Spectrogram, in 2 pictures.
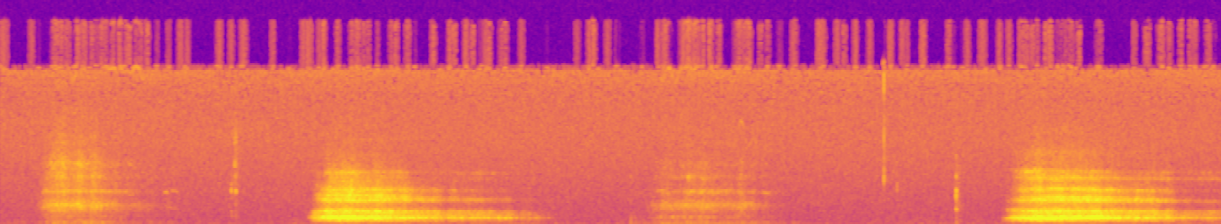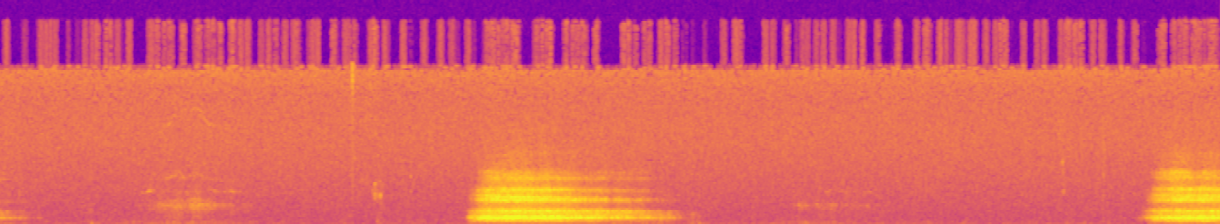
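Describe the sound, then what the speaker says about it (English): Slow, deep breaths in and out during tai chi practice, each long airy inhale or exhale swelling for a few seconds, separated by quiet pauses in a steady, calm rhythm, close and clear with no talking. "Inhale up. Exhale down, breathing in, breathing out"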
